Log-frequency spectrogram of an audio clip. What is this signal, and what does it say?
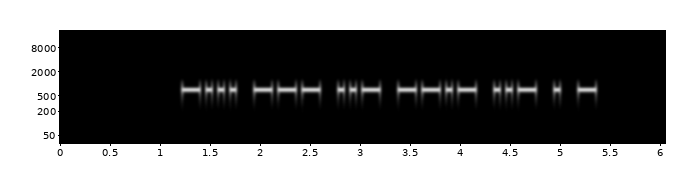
Morse code, heard as a keyed tone, about 20 wpm, 700 Hz. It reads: BOUQUET
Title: Easy Words with Hints - 20wpm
